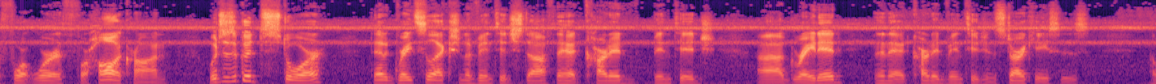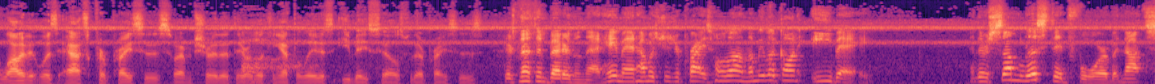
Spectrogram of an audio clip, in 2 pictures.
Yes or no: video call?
no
